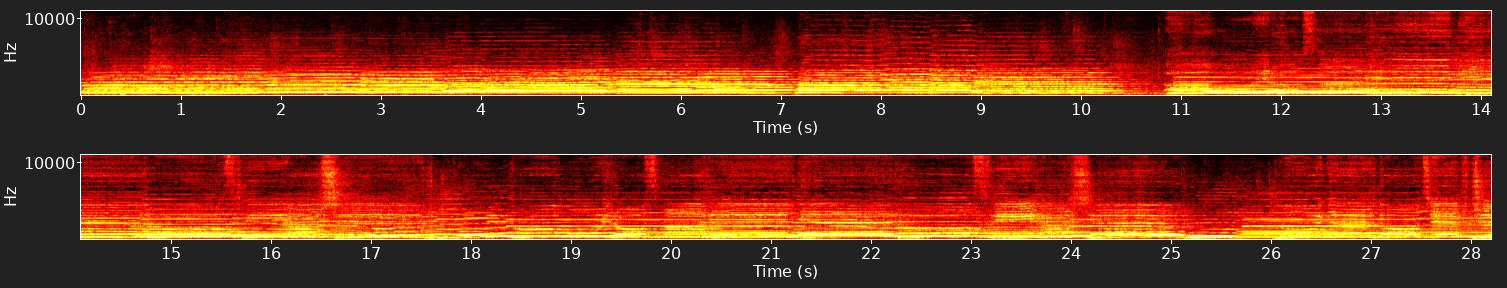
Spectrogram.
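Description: A school choir singing a Polish legion song to acoustic guitar accompaniment, with a short break between phrases about eleven seconds in.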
